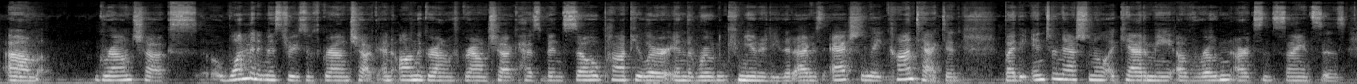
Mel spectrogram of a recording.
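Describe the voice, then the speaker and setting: A woman host and storyteller with a deep, sultry voice, chatting casually on a live stream in a rambling way. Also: steady tone, normal speed, slight background noise, rough recording. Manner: chatty and rambling, many fillers.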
